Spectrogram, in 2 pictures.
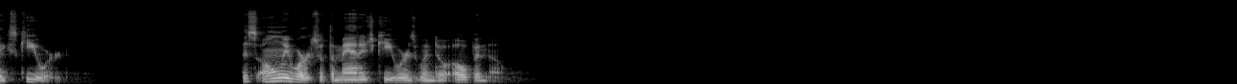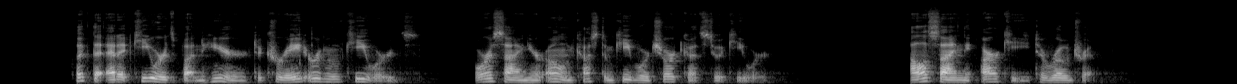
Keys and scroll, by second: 1.7 h, 3.8 super+k, 5.6 h, 6.6 Right, 7.4 h, 8.7 h, 9.0 Right, 9.8 h.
